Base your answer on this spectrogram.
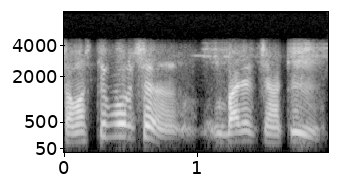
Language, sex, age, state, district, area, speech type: Maithili, male, 30-45, Bihar, Samastipur, rural, conversation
